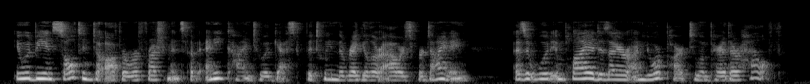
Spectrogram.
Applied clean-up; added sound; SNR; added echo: none; none; none; none.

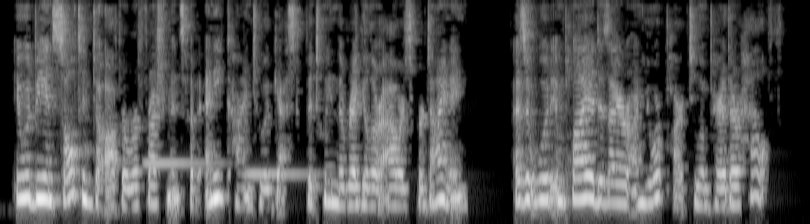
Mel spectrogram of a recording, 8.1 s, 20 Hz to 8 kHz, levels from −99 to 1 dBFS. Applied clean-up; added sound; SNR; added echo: classical method spectral subtraction.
